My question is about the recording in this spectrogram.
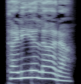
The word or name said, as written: ತಳಿಯಲಾರ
